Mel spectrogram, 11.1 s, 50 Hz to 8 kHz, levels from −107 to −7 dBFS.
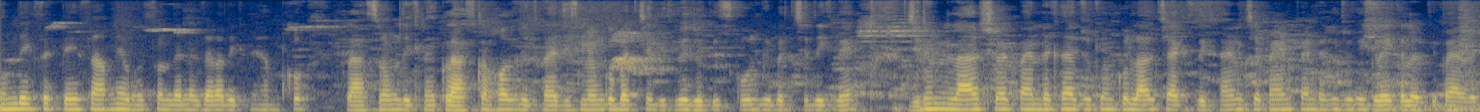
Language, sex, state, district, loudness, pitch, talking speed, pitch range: Hindi, male, Jharkhand, Jamtara, -29 LUFS, 125 Hz, 340 wpm, 120-135 Hz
